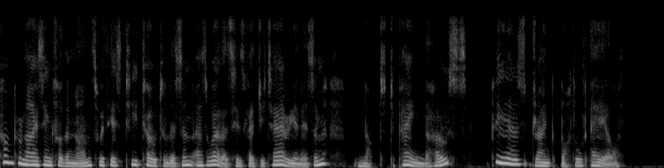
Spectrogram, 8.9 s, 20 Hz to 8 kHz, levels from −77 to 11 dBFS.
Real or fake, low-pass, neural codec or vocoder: fake; 7.2 kHz; codec, 16 kHz, 4 kbps, FreqCodec, smaller model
